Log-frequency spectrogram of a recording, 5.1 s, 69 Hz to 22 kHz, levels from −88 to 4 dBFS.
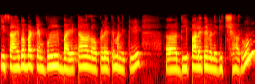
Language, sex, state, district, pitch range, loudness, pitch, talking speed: Telugu, female, Andhra Pradesh, Guntur, 205-235 Hz, -18 LUFS, 220 Hz, 105 wpm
